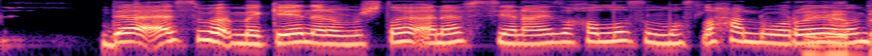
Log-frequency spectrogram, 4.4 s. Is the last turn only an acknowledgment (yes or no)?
no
